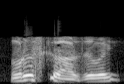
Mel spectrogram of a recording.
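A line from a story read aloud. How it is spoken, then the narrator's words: Cheerful. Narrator (Russian): сказал он весело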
